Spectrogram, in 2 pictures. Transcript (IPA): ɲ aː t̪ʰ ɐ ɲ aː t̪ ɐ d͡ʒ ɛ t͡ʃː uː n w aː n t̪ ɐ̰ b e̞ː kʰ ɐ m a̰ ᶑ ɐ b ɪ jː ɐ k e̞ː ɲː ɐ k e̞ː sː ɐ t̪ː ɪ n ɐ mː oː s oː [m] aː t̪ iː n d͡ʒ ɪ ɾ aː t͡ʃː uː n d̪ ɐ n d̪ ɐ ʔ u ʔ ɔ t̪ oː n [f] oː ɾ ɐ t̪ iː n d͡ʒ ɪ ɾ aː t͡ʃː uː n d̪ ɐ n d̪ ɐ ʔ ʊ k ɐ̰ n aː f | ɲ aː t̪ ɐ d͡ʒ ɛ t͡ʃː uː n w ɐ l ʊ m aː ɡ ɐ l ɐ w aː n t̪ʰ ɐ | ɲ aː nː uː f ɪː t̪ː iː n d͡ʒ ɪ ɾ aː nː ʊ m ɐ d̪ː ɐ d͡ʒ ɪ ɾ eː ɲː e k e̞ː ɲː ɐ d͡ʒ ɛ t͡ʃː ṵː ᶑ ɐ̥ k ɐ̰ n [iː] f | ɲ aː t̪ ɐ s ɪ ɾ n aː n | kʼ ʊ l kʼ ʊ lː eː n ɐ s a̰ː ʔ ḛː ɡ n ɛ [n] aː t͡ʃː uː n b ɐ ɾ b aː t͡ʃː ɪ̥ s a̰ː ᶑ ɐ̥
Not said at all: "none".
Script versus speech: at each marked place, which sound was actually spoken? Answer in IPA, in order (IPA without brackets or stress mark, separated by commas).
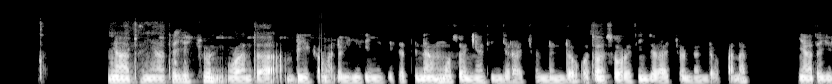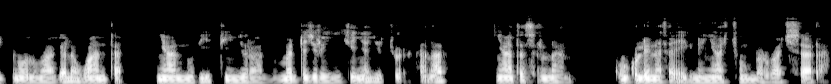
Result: ɲ, s, aː, ɲ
